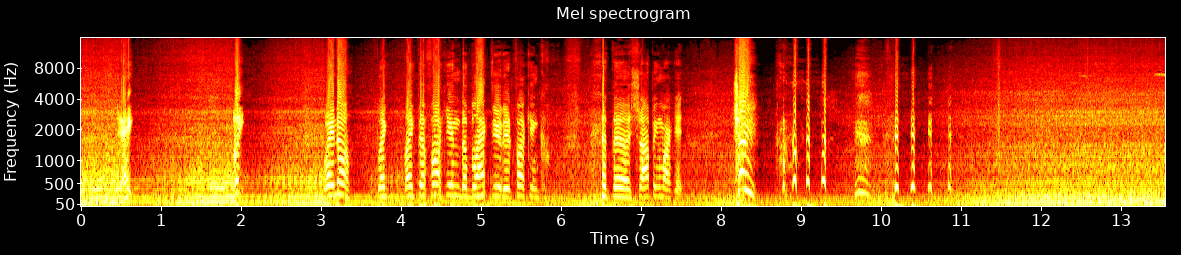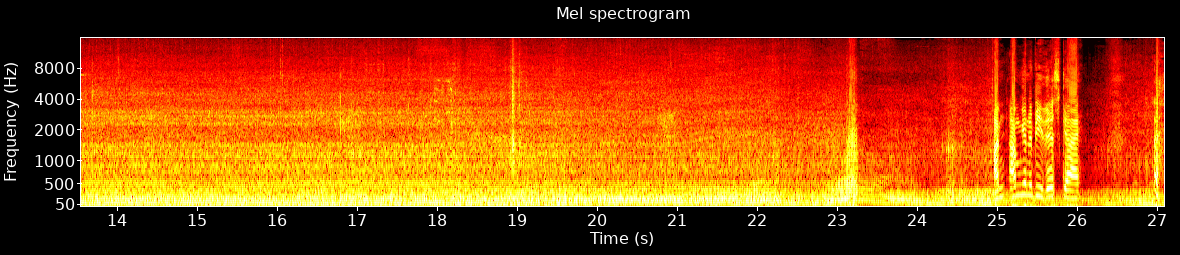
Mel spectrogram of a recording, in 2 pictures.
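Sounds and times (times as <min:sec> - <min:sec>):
motorcycle engine running: 0:00.0 - 0:27.0.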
